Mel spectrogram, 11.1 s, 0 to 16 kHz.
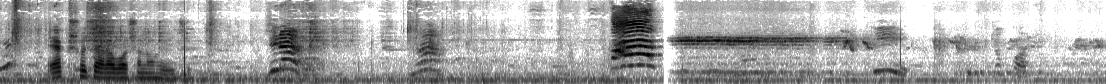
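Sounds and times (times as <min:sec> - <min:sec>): goat bleating: 0:06.1 - 0:06.6.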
